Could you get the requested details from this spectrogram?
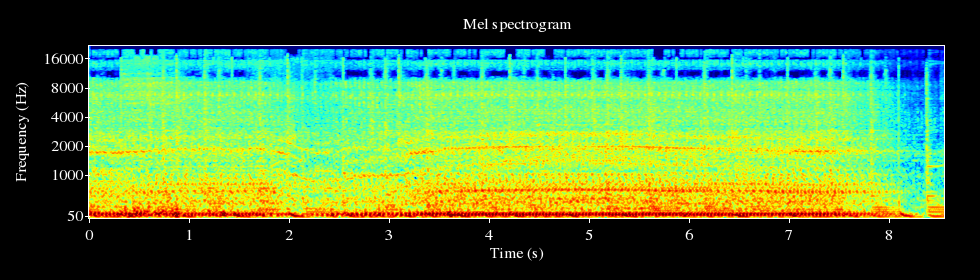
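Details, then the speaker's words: Citroën 2CV flat-twin after tappet adjustment, new engine mounts, new points and timing set: an even, low chugging tickover under background music with no misses or tapping. Idling smoothly. "Ticking over beautifully."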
